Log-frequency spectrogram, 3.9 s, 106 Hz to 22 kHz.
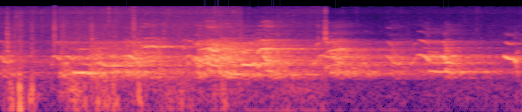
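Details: A pack of Beagles running a snowshoe hare on 3/8/16. The dogs' baying merges into a continuous chorus of overlapping harmonic howls with wavering pitch and no clear gaps.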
